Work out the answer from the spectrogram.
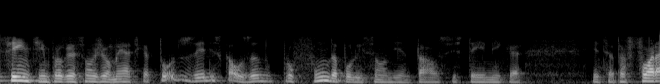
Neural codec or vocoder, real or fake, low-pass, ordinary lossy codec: none; real; 3.6 kHz; none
